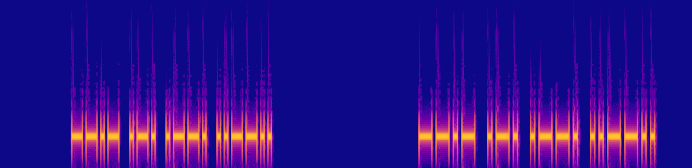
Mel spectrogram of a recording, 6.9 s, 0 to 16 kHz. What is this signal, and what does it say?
Morse code, heard as a keyed tone, about 36 wpm, 700 Hz. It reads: QRP? QRP?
